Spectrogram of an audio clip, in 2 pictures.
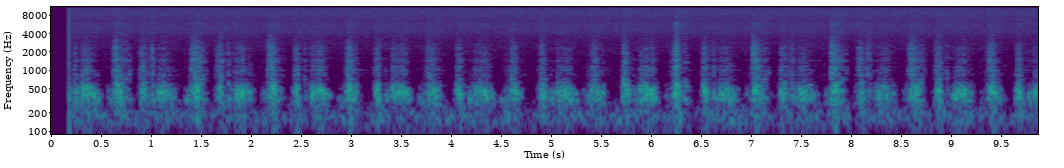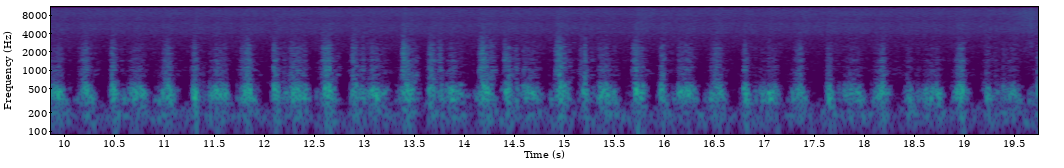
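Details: Heart auscultation at position P during a stress test (rates 72-90-102-114-90 bpm while lying, sitting, standing, bobbing, standing, lying). A regular heartbeat at about 75 per minute, with periods of continuous rumbling machinery murmur and sharp high-pitched clicks.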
